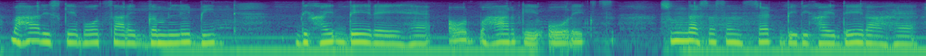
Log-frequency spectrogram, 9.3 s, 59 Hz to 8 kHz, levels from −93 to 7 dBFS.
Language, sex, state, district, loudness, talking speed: Hindi, female, Uttar Pradesh, Saharanpur, -17 LUFS, 150 wpm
